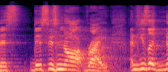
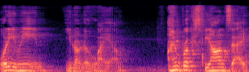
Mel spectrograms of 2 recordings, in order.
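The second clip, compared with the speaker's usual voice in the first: confused tone, lower and quieter; 3 semitones lower, 4 dB quieter than usual. Retelling how a stranger answered when asked who he was: imitating a confused reply. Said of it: "he looks at me so confused".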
